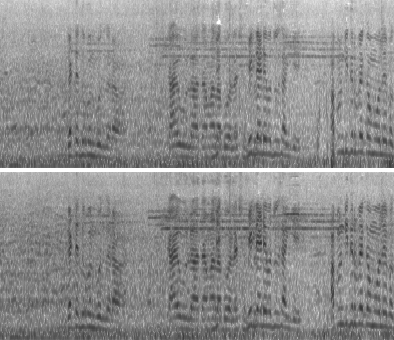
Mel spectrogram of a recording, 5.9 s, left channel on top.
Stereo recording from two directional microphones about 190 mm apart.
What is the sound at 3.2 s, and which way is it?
A man's voice, 10° left (ahead or behind).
